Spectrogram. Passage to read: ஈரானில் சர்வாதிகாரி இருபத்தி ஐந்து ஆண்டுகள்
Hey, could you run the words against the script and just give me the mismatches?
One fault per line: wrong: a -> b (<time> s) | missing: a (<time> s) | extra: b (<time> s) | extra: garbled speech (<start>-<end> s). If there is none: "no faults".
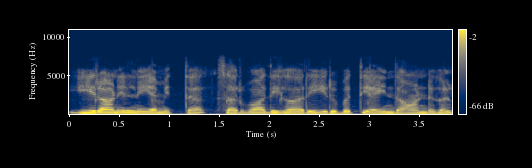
extra: நியமித்த (0.7 s)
